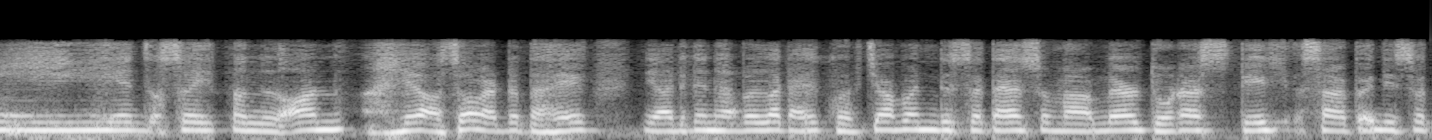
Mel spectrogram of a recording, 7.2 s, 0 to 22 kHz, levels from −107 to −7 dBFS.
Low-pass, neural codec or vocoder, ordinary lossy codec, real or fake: 7.2 kHz; codec, 16 kHz, 0.5 kbps, FunCodec, trained on Chinese and English, 25 frames a second; Opus, 24 kbps; fake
